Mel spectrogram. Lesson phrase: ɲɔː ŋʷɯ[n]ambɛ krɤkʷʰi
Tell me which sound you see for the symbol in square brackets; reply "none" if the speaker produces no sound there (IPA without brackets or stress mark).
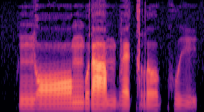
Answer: ɾ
